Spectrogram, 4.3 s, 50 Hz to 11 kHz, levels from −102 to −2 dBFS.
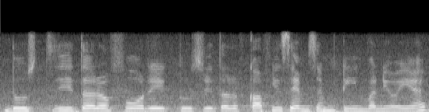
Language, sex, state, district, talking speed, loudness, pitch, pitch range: Hindi, female, Punjab, Kapurthala, 180 wpm, -16 LUFS, 235 Hz, 230-245 Hz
